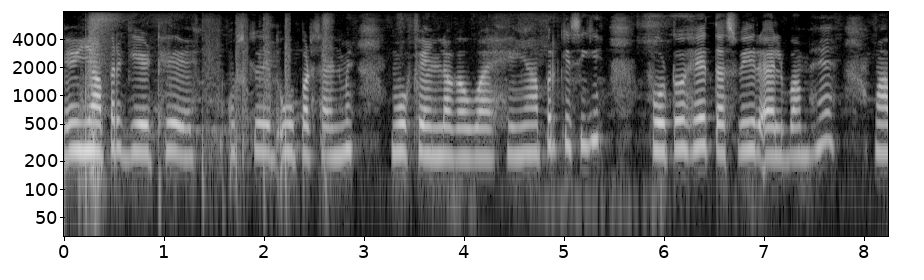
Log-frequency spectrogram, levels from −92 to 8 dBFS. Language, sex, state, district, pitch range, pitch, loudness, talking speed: Hindi, female, Haryana, Charkhi Dadri, 235-265 Hz, 250 Hz, -21 LUFS, 165 wpm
